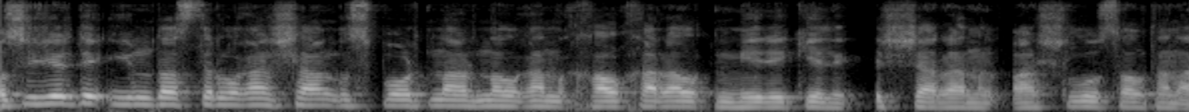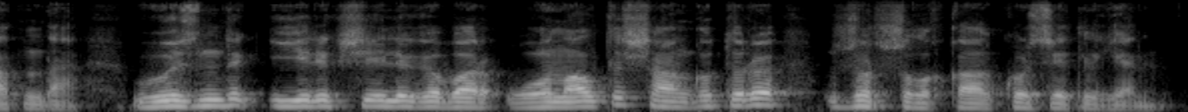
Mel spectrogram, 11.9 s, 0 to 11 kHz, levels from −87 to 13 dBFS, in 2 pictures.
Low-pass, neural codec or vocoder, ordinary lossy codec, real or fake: 9.9 kHz; none; Opus, 16 kbps; real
